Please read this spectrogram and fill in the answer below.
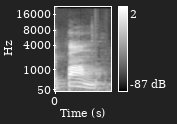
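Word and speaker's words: palm: गया आस्क हो गया ना इसके बाद देखिए पाम लेनी बोलता इसमें एम से पहले ले साइलेंट रहता है ले साउंड होता है मैं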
